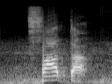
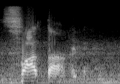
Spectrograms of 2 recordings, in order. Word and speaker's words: Vater: Se dice Vater, pero se escribe B con B chica, con V. Se escribe como en español se leería Vater. Vater se escribe, se leería, se los voy a deletrear. Sería V A T E R. Fata. Pero se leería en español Vater. Y en alemán Fata.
